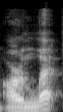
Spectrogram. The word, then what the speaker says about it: Arlette: And then, I keep pronouncing that wrong. Arlette style home cooking. I think I kept on saying Arlene.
